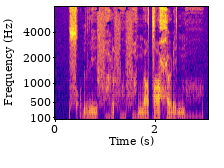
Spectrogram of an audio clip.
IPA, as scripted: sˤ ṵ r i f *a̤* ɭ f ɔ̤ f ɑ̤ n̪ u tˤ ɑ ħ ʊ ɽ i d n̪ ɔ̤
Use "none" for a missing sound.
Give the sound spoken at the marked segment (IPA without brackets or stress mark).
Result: ɑ̤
